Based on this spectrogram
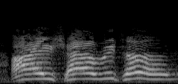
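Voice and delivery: pompous mock MacArthur pledge; MacArthur quote. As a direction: intone it like a general's vow. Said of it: "Like MacArthur, I said".

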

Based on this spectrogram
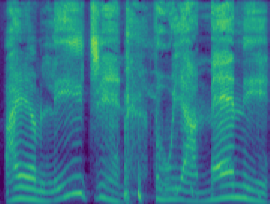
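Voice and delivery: slow, drawn-out, theatrical demon voice. Acted. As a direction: intone it like a possessed man. The possessed man names himself.

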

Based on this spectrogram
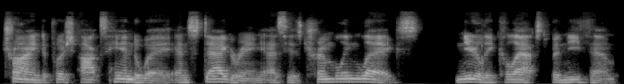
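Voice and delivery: usual speaking voice

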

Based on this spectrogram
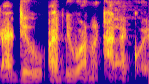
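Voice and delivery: low, quick, softened aside; hushed, hurried admission; confiding inner voice. Acted. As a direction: voice a guilty inner thought under your breath. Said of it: "Part of me is like".

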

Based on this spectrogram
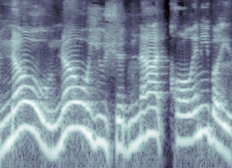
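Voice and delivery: high, loud, appalled no; shocked refusal. Retold or imitated. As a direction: shriek it in mock outrage. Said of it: "she's like".

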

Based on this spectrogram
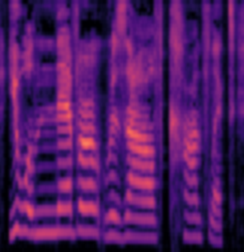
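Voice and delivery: slow, separated words in "never resolve conflict"; deliberate emphasis. Real, not acted. Coach concluding a warning, slowly stressing "never resolve conflict". Driving the point home.

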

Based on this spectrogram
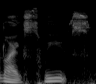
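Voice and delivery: hushed aside; whispering. Real, not acted. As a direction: whisper it as a secret. Whispered aside while eating.

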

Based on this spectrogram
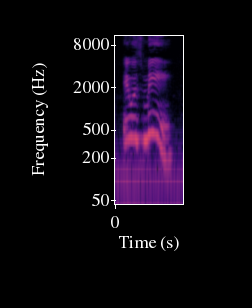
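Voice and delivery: high, eager little pipe-up; piping up. A narrator's reading. Mister Silly owns up to the king, piping up. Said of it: "piped up Mister Silly".

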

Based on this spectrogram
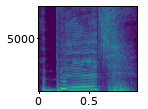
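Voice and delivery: high, whiny, near-tears "Bitch"; mock crying bitch. Host imitating the caller near tears, high whine. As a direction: whine it like he's about to cry. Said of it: "it seems like he's gonna cry".

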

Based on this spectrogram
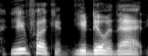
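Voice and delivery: ordinary talk, nothing marked

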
